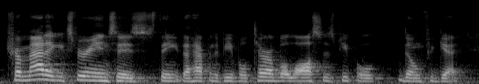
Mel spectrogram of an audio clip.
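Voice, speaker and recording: Gravelly older male professor lecturing. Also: fairly high pitch, fairly even intonation, moderate pace. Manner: answering audience questions at length, with restarts. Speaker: political science professor. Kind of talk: university lecture Q&A. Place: lecture hall.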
